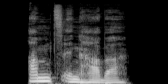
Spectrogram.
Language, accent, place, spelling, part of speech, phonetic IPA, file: German, Germany, Berlin, Amtsinhaber, noun, [ˈamt͡sʔɪnˌhaːbɐ], De-Amtsinhaber.ogg
- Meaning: officeholder, incumbent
